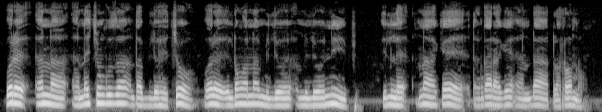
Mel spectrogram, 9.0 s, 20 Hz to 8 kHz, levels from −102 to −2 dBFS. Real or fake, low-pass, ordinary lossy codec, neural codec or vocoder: real; none; none; none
